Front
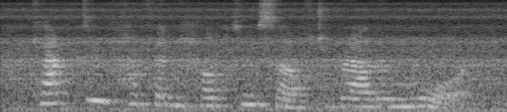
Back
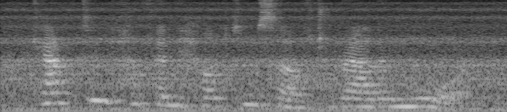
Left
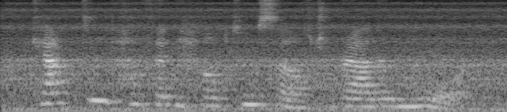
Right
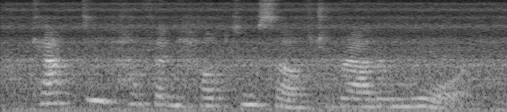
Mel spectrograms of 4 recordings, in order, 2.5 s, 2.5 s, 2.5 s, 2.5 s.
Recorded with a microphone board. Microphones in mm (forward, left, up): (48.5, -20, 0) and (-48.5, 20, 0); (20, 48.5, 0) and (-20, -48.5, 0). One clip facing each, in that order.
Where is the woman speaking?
65° right, 1.2 m.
